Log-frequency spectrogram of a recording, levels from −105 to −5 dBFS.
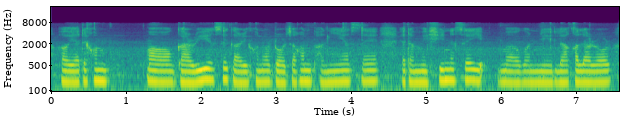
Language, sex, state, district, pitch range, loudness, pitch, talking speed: Assamese, female, Assam, Kamrup Metropolitan, 170-185 Hz, -16 LUFS, 175 Hz, 120 wpm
